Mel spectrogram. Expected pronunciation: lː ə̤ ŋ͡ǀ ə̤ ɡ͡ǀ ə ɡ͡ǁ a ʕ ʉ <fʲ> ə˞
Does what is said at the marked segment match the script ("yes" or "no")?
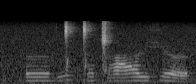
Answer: yes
